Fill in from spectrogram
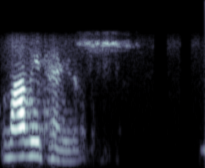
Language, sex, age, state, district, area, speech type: Kannada, female, 18-30, Karnataka, Chikkamagaluru, rural, conversation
